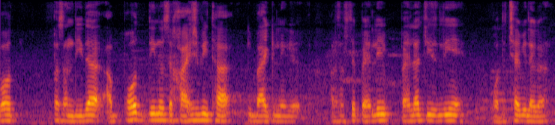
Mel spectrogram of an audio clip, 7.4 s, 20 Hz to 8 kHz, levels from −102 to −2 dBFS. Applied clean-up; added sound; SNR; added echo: none; none; none; none.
